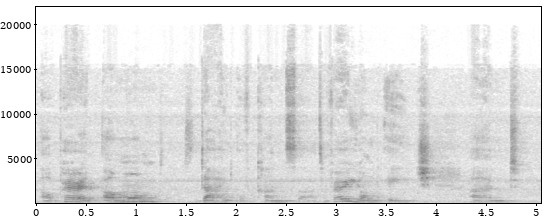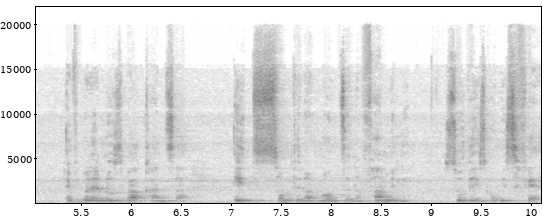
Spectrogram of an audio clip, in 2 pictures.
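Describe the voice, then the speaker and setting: A hoarse woman from Nigeria, hosting a talk show in a conversational interview style. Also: lowish voice. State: hoarse, partly lost voice. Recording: echoey room, clearly noisy background.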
